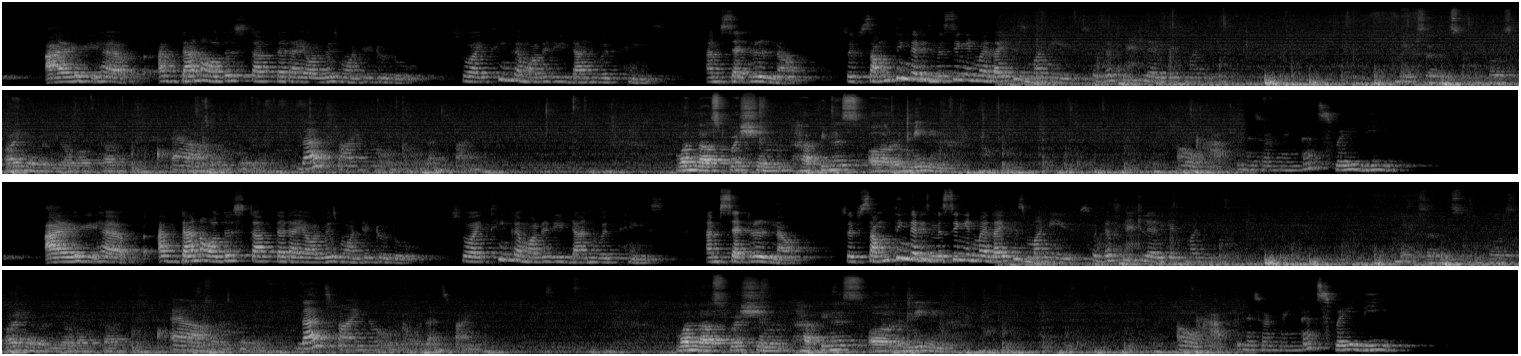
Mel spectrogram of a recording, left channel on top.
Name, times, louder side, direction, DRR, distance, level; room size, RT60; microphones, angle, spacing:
voice 1, 0.4-4.1 4.6-6.5 7.0-8.0 8.4-12.1 16.8-17.6 18.1-20.0 26.9-29.1, right 3 dB, 75° right, 3 dB, 1.2 m, -33 dB
sound 1, 9.9-27.6, equal, 65° left, 1.7 m, -38 dB
voice 2, 13.9-16.4 17.0-17.8 21.3-21.6 21.9-24.8, equal, 45° left, -3 dB, 1.5 m, -33 dB
8.4 x 5.1 x 3.0 m, 0.80 s
head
